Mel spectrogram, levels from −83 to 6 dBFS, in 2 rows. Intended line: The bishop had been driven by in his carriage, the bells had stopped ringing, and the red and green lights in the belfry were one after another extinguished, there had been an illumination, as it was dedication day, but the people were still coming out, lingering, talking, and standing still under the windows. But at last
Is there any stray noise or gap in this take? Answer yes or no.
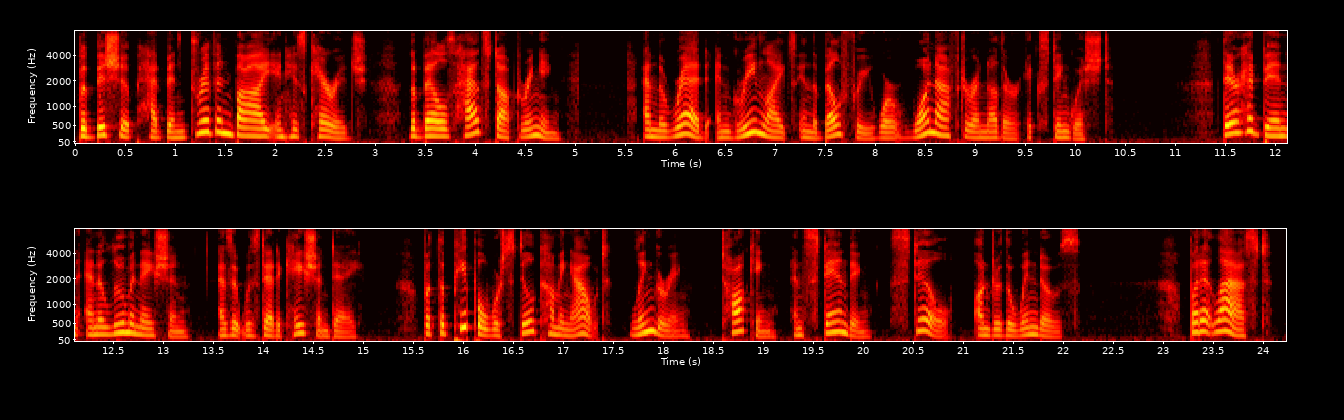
no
